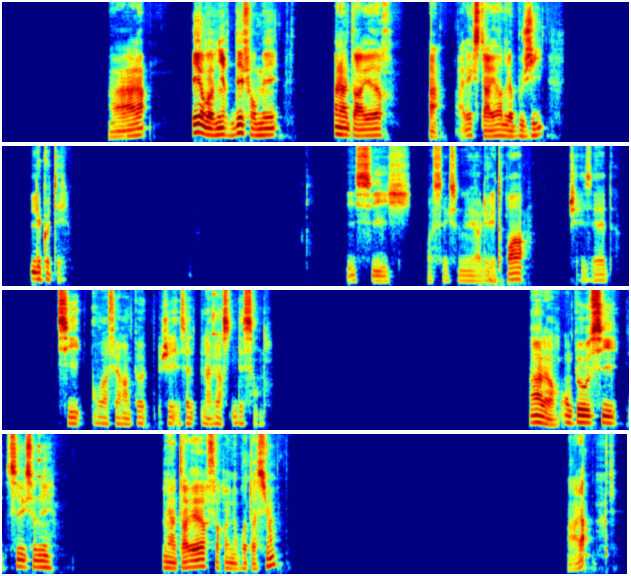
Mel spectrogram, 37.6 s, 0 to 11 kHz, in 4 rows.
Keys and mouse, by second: 0.4 click, 3.0 3, 4.3 shift+click, 4.8 shift+click, 8.2 g, 8.5 z, 9.6 click, 11.1 click, 11.7 g, 11.8 z, 13.4 click, 15.5 click, 16.8 shift+click, 17.7 g, 17.9 z, 19.1 click, 19.8 click, 20.9 g, 21.3 z, 22.9 click, 26.1 4, 26.6-28.2 drag, 31.5 r, 32.3 z, 32.9 x, 35.7 click, 36.0 Tab, 37.0 Tab, 37.4 2.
